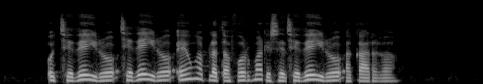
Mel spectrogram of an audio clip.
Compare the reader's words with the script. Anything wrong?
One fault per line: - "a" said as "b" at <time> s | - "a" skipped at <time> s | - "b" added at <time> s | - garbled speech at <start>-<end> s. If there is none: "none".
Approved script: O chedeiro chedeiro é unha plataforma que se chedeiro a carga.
none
